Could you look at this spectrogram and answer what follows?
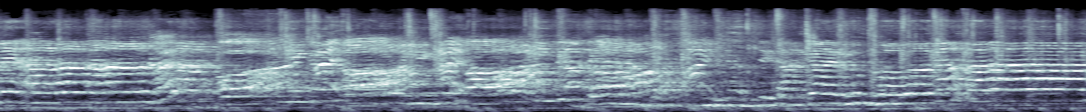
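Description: A woman singing an upbeat Japanese idol-style pop song into a microphone over a karaoke backing track with a steady beat, as the room claps along.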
